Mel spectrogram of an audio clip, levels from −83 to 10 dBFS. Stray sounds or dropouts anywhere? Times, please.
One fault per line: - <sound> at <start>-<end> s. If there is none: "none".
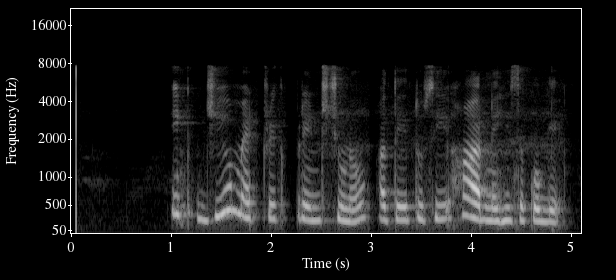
none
